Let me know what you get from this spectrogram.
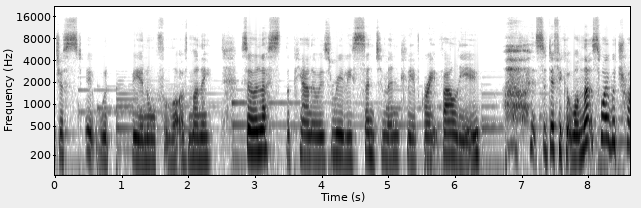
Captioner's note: sigh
